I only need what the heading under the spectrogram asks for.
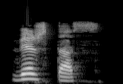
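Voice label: "вежтас", Komi, female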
